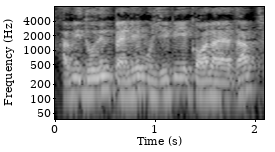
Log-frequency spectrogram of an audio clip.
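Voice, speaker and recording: A man's voice: medium pitch, fairly even intonation, a little fast. A man hosting an informal explainer for viewers, talking conversationally and mixing in English words. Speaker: host of a banking awareness video channel.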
